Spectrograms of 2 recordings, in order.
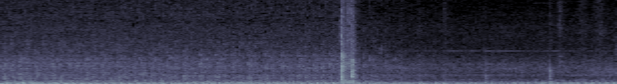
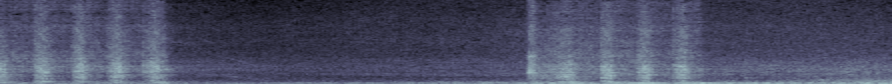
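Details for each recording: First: Tata Nano Twist XT that had starting trouble and a check engine light, after ECM reprogramming: steady, even low hum with no misses or knocks and one brief click, the small petrol engine idling smoothly. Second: Tata Nano Twist XT that quit while driving, check engine light on: two bursts of steady starter cranking, about two turns a second, and the engine never catches. Diagnosed faulty ECU; a new ECU has been brought in and needs programming.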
